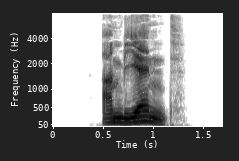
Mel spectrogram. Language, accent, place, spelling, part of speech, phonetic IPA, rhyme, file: German, Germany, Berlin, ambient, adjective, [amˈbi̯ɛnt], -ɛnt, De-ambient.ogg
- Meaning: ambient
